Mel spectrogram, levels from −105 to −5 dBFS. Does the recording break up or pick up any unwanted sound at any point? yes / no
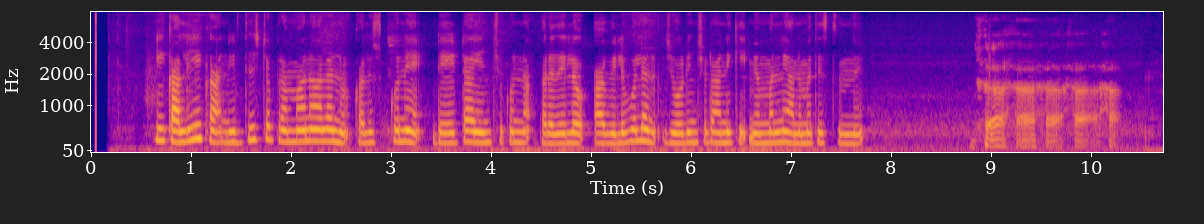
yes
